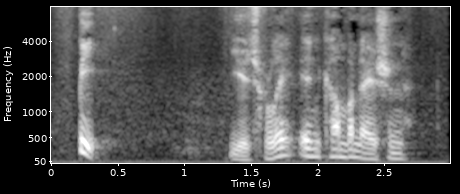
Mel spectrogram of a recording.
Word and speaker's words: 臂: We encountered 手肘 in lesson 64, meaning the elbow, and now we have the arm, pronounced fourth tone 臂, usually in combination 手臂.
